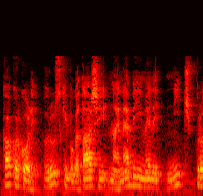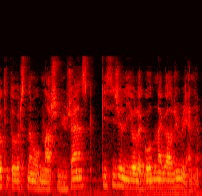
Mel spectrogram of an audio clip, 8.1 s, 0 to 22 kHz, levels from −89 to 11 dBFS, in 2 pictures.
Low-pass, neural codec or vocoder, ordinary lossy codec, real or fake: 19.8 kHz; none; AAC, 24 kbps; real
